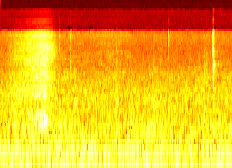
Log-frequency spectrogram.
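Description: A short rasping, breath-like noise lasting about half a second near the start, then only the steady low hum of the recording's background.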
